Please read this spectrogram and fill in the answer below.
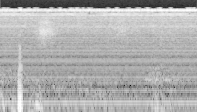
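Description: Steady electrical mains hum on a handheld wireless microphone, with one sharp thump about a quarter of a second in and a softer one just after it, typical of the microphone being handled.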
